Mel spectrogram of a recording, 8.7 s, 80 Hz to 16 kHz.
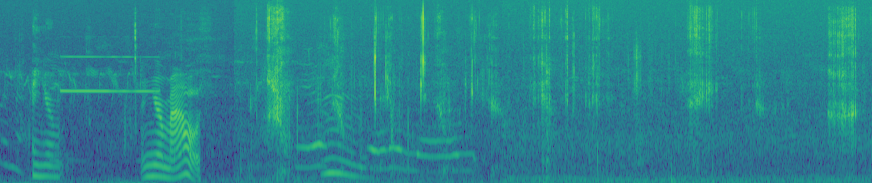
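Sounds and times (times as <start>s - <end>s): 
speech: 0.3s - 0.8s, 1.4s - 2.2s, 3.2s - 4.1s
biting into crisp fried flour donut with flowers and orange: 2.4s - 8.7s.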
